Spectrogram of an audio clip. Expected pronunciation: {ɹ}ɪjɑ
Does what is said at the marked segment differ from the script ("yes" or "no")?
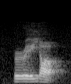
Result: no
